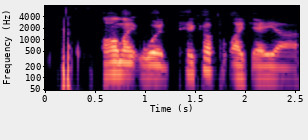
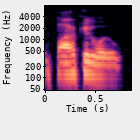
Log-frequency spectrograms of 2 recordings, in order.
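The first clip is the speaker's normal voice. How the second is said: ordinary delivery, nothing marked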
